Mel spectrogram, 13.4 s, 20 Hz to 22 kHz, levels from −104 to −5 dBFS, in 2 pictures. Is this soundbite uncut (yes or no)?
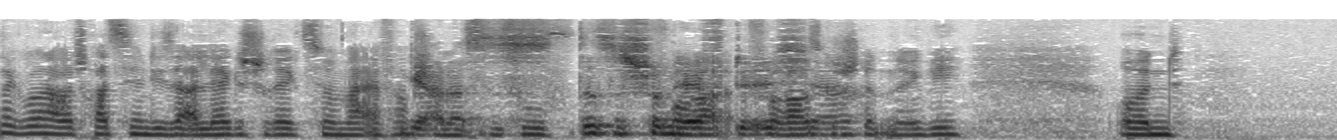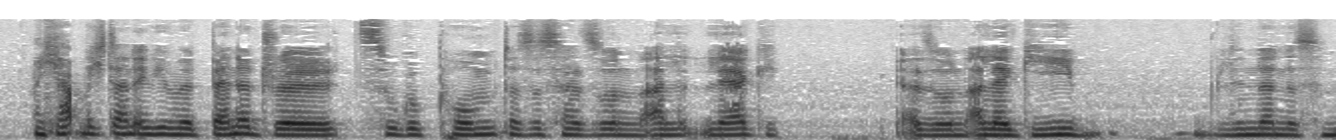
yes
